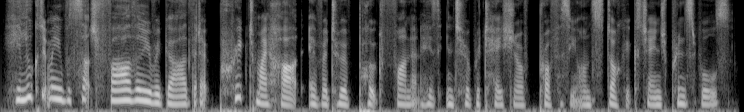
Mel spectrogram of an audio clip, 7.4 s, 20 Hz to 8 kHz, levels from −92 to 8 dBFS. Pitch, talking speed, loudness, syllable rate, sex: 180 Hz, 220 wpm, -20 LUFS, 6.2 syllables/s, female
